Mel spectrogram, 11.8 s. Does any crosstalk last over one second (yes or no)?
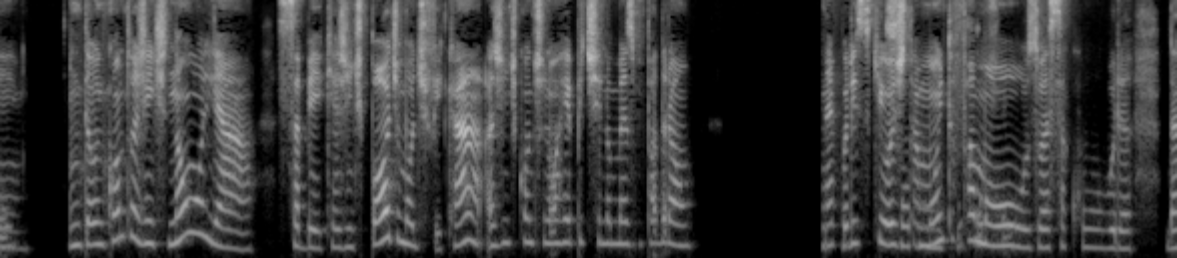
yes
